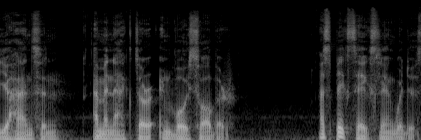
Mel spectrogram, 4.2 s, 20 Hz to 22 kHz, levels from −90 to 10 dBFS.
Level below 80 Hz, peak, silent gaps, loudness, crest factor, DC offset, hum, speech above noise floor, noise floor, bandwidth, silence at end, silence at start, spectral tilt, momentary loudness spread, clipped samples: -36 dBFS; -10 dBFS; none; -29 LUFS; 18 dB; under 0.1%; none; 38 dB; -65 dBFS; 16.5 kHz; 0 s; 0 s; -6.5 dB/octave; 8 LU; under 0.1%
